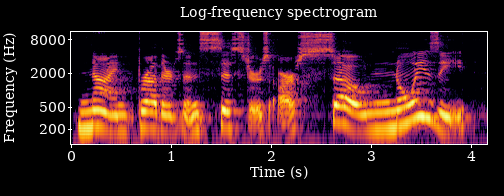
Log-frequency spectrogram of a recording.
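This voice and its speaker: A woman reads a children's picture book aloud like a teacher, expressive and deliberate, stopping to ask her young listeners questions. Her voice is medium-pitched, and the poor audio carries slight background noise.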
